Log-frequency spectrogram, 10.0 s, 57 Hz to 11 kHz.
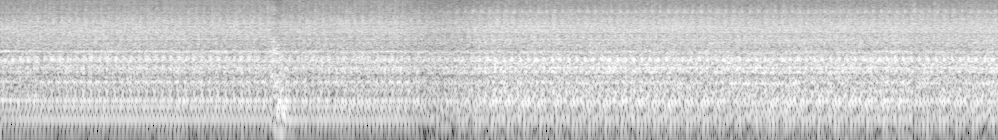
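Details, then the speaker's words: Austin Metro (red) just started after fitting new alternator, battery and drive belt to cure no-charge fault: steady even idle, constant busy hum, no charging-system noise; 14.63 volts, no charge light — normal idle, charging fixed. "14.63 volts that's a lot higher than it was before which means i'm gonna guess it's worked no charge light sounds good"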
